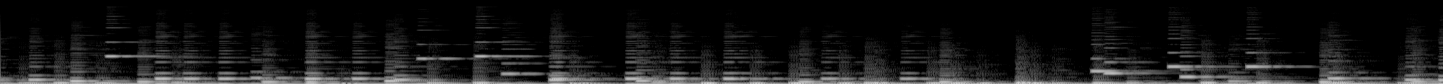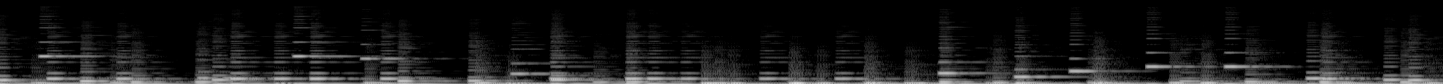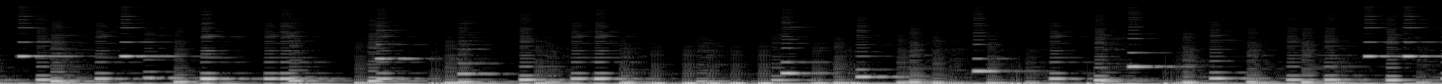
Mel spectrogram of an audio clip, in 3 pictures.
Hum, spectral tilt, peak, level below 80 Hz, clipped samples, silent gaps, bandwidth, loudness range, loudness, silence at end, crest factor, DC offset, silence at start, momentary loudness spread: none; -8.5 dB/octave; -4 dBFS; -28 dBFS; under 0.1%; none; 13 kHz; 2 LU; -26 LUFS; 0 s; 18 dB; 6%; 0 s; 8 LU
